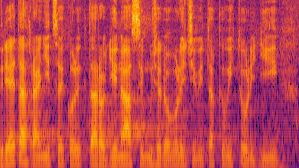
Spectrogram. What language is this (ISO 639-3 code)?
ces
